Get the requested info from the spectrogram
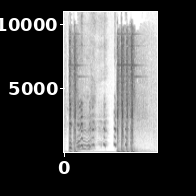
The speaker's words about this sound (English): do I have do I have a bomb noise? I have gunshots.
